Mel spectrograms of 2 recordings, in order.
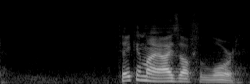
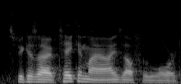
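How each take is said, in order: First: Slow second take, "my" leaned on; slow repeat, stress on my. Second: Said in the usual way. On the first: Shown as a demonstration. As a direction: say it again slower and weigh "my".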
